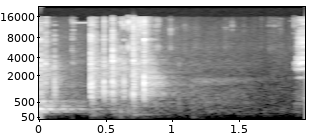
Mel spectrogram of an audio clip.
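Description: A quick run of keystrokes on a computer keyboard, typing a short search term into a search field.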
